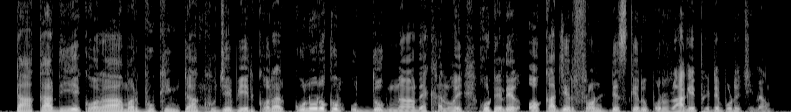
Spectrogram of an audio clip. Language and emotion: Bengali, angry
